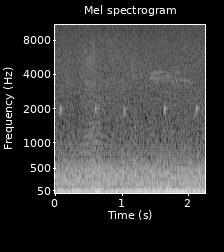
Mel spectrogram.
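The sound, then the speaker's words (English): A bird gives repeated alarm calls near its nest, recorded from right underneath the nest tree at 6:57 p.m.: five short, high chips at a steady, evenly spaced rhythm, fairly faint over a constant low rumble. “Alarm calls again.”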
